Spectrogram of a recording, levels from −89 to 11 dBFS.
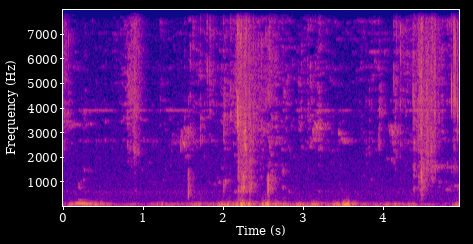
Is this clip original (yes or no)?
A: yes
